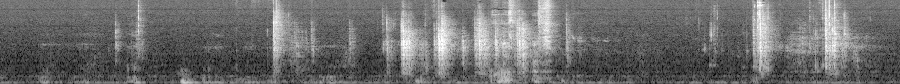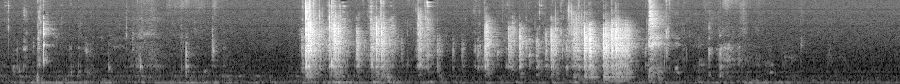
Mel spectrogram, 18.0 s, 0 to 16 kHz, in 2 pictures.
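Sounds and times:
pebbles rattling on a table: 2.6 - 5.4, 12.0 - 15.6.

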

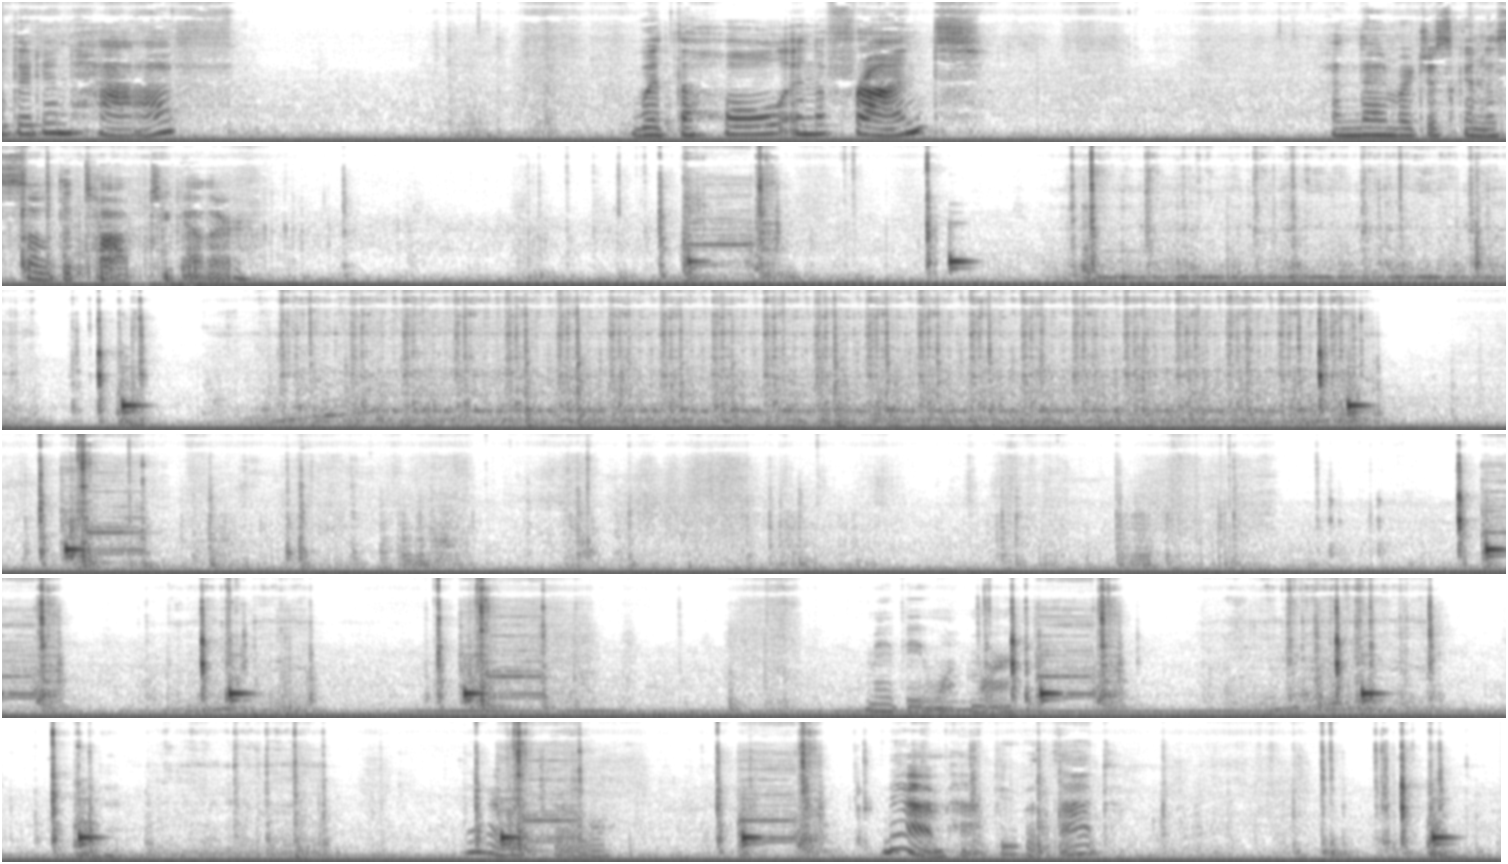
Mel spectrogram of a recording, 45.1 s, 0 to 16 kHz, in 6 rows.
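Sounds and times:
sewing machine stitching: 16.3 - 21.9.

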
